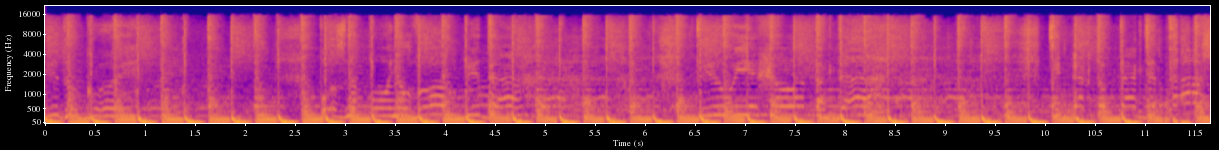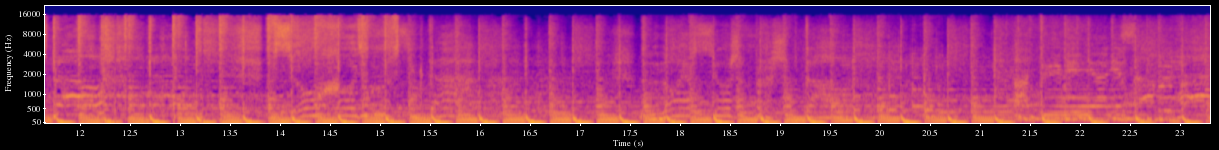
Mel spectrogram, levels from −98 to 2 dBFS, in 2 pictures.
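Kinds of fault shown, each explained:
Pre-emphasis left on: from 0 to 15.18 s, treble boosted without the matching cut, about 14 dB at 10 kHz, fitting the 75-microsecond FM curve, making it bright and sibilant.
Repeated packet loss (robotic sound): at 10.95 to 11.78 s and 12.22 to 13.24 s, seven gaps each, patched by continuing the last sound, giving choppy, robotic stretches.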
